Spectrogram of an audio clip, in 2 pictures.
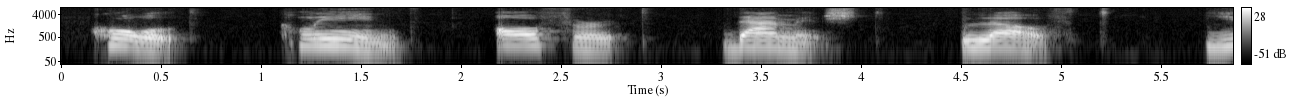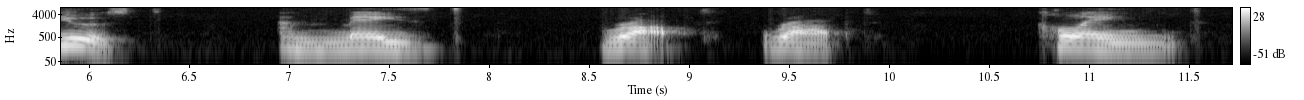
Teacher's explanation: cuando el verbo termina así en una L, en ese sonido de esa L, la ED se pronuncia como una D. Es como si borráramos la E.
